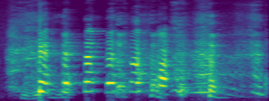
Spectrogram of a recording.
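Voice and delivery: long high falling laugh. Real, not acted. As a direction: let a big laugh fall away. Laughs at own story.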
